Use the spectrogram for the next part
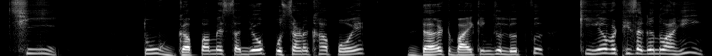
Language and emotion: Sindhi, disgusted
